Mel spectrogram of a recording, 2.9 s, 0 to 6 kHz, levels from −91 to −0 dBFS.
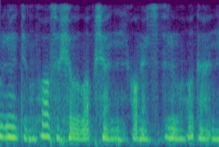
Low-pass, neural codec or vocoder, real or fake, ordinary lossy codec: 5.4 kHz; autoencoder, 44.1 kHz, a latent of 192 numbers a frame, MeloTTS; fake; none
